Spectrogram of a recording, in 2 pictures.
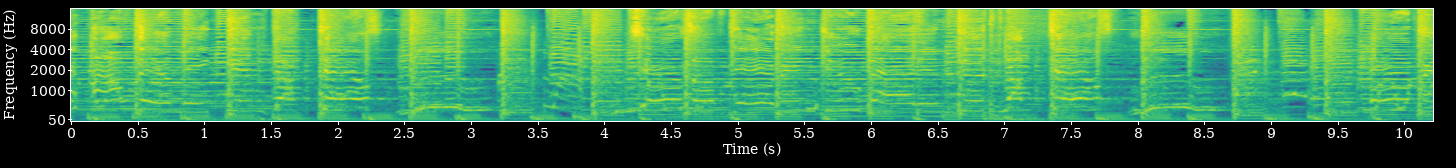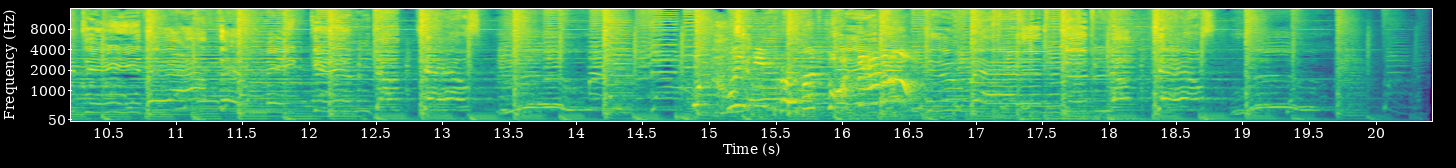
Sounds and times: Music: 0.0 - 20.4
Speech: 14.9 - 17.0.

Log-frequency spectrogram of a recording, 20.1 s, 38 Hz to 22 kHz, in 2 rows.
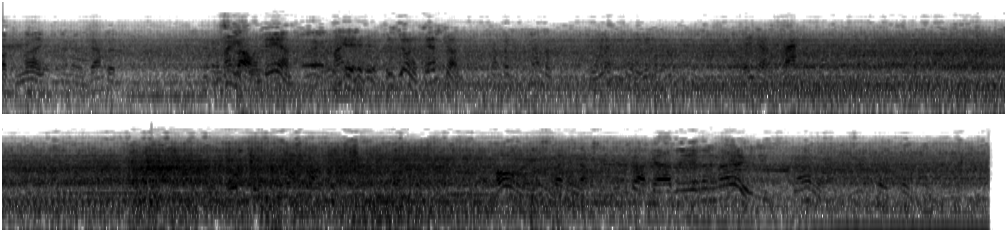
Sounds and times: Truck: 0.0 - 20.0
Speech: 12.2 - 13.8.

